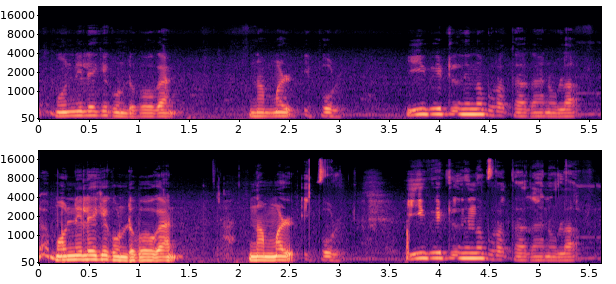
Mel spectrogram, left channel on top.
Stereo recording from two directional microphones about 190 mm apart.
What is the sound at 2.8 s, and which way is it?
Speech, centre (ahead or behind).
